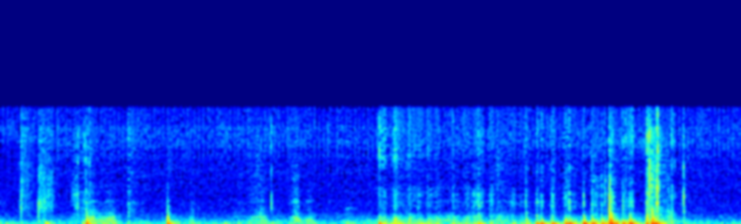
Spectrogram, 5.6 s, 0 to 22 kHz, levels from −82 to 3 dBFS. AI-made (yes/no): no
